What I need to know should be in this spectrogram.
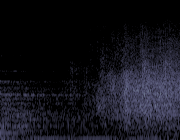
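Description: A big band ends a piece on a held final chord in a large hall.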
